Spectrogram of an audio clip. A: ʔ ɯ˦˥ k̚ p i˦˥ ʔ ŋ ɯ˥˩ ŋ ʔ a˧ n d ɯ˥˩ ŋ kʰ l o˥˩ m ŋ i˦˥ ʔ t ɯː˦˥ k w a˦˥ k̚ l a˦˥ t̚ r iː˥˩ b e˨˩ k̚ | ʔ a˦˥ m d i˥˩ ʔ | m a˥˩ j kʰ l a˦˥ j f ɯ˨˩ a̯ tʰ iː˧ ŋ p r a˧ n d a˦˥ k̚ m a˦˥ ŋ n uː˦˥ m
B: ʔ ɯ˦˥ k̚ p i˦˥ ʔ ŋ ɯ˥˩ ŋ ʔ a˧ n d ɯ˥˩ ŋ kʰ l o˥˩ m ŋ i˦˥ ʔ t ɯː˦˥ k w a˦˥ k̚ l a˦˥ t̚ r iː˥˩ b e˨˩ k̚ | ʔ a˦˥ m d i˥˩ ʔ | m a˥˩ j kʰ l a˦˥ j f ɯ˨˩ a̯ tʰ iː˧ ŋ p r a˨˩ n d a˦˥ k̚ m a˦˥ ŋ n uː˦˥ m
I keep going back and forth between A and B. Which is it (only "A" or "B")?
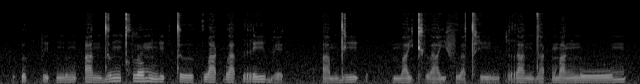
A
